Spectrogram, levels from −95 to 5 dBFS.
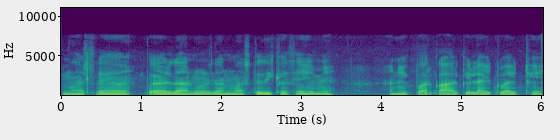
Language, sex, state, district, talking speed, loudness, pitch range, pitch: Chhattisgarhi, male, Chhattisgarh, Bastar, 140 wpm, -17 LUFS, 115-125 Hz, 120 Hz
